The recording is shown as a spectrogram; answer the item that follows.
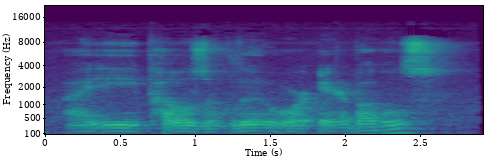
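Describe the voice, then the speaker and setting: A soft-spoken man talks with audible room echo. Noticeable background noise sits behind him. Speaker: bowyer. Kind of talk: tutorial. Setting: home workshop at night.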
